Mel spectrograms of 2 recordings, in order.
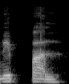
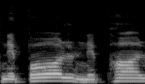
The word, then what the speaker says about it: Nepal: I'm from Nepal. like uh like some people pronounce Nepal, but it's like Nepal.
